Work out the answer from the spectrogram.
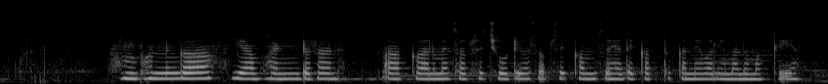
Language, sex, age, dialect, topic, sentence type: Hindi, female, 60-100, Awadhi Bundeli, agriculture, statement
